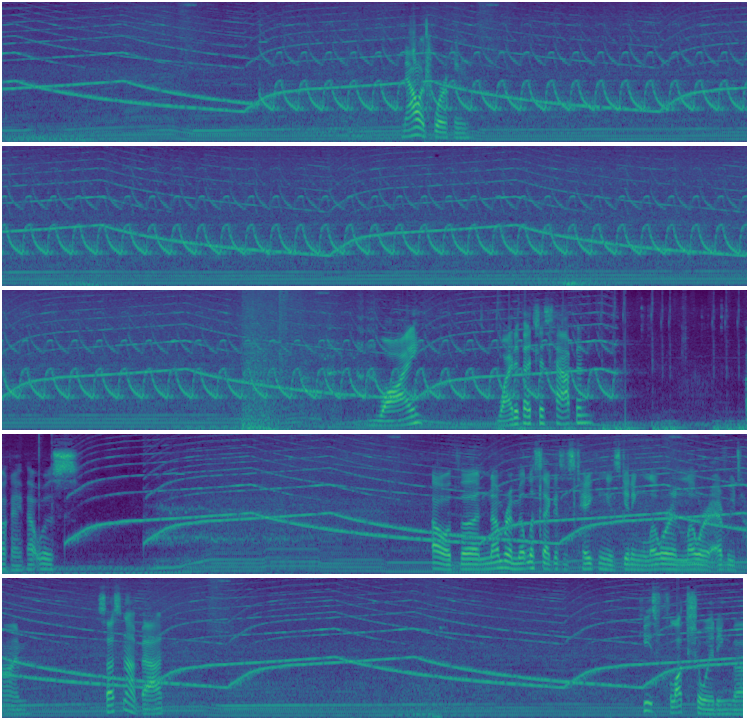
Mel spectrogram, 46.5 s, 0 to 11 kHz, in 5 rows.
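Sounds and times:
emergency siren wailing: 0.0 - 27.1, 28.2 - 46.5
speech: 5.0 - 6.0, 23.4 - 24.0, 24.8 - 26.1, 27.9 - 29.0, 33.3 - 37.7, 38.5 - 39.4, 45.3 - 46.5
sharp clicks: 26.3 - 28.5.

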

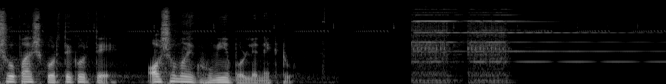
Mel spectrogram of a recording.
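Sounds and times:
speech: 0.0 - 3.1
faint ticks: 2.9 - 4.2, 5.0 - 6.6
home landline telephone bell ringing harshly: 4.1 - 6.6.

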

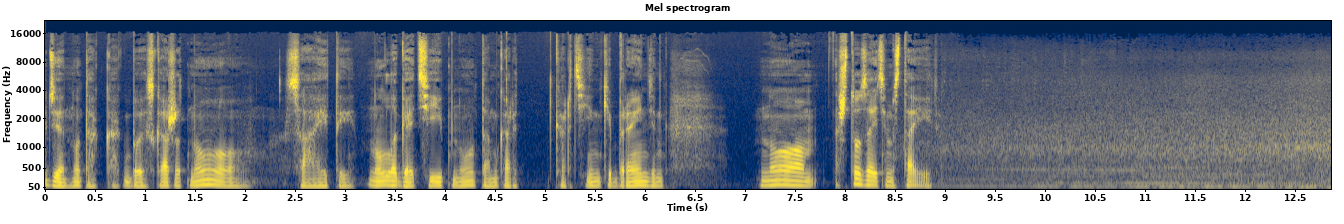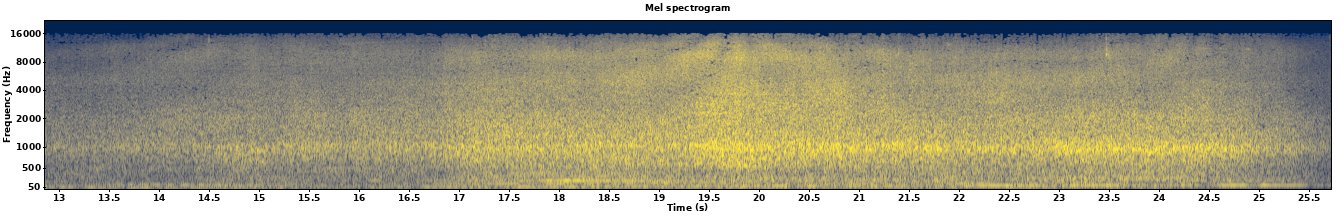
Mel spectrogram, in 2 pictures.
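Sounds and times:
speech: 0.0 - 9.1
evening city street traffic: 8.3 - 25.7
cars rumbling and swishing past: 8.8 - 25.7.

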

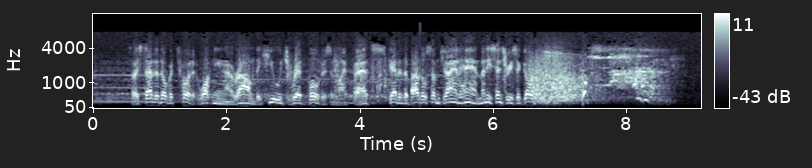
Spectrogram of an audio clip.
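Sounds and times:
speech: 0.6 - 8.6
horse whinnying: 7.3 - 8.8.

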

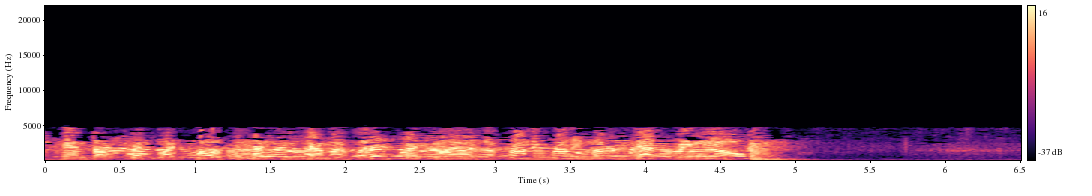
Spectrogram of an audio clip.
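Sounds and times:
laughter: 0.0 - 4.7
speech: 0.2 - 4.8
door slamming shut with a heavy thud: 4.6 - 5.2.

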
